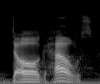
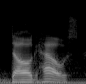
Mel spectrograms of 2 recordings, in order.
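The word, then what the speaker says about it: Daughaus: spot near my hookah spot called dog house but that's spelled uh d-a-u-g-h-a-u-s dog house and like their cuisine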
